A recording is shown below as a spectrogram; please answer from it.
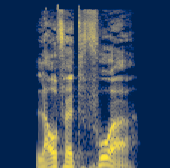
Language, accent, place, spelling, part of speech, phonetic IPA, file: German, Germany, Berlin, laufet vor, verb, [ˌlaʊ̯fət ˈfoːɐ̯], De-laufet vor.ogg
- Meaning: second-person plural subjunctive I of vorlaufen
